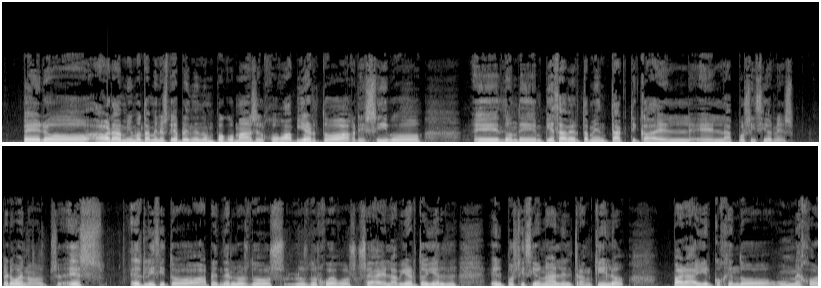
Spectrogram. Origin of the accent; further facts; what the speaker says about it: L'Olleria, Valencian Community, Spain; Pues empecé como a los 5 años en mi pueblo, en Lollería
